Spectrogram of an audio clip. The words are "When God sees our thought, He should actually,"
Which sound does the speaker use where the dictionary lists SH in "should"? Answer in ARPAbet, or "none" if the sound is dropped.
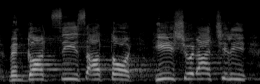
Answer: SH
